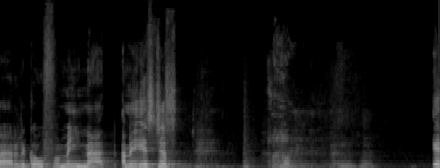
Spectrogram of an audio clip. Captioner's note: laughter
